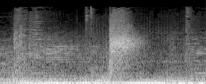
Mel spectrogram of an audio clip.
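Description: Slap sound effect: a sharp whip-like swish about a second in, laid over a loud, deep rumbling boom.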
